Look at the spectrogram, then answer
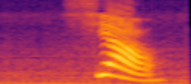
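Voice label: "xiao4", Mandarin pinyin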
